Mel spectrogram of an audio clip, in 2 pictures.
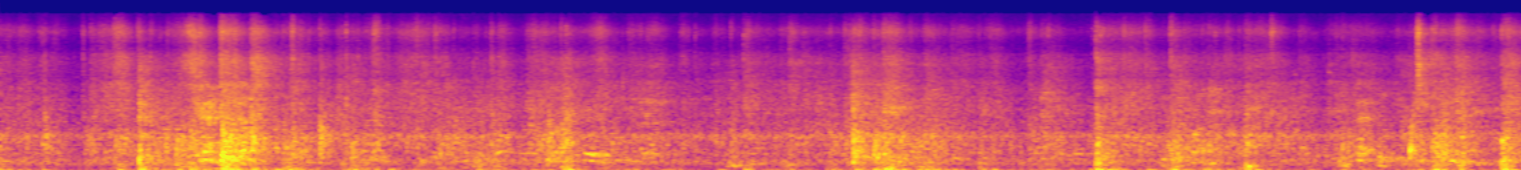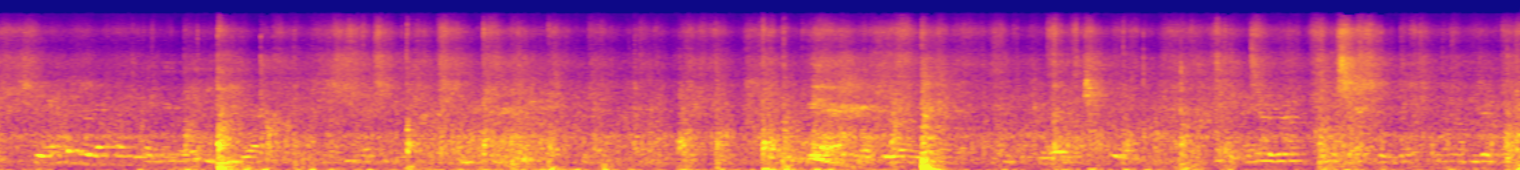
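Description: Judo sparring on mats in a large hall: irregular thuds and scuffs of feet and bodies on the mats, with indistinct voices talking in the background.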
